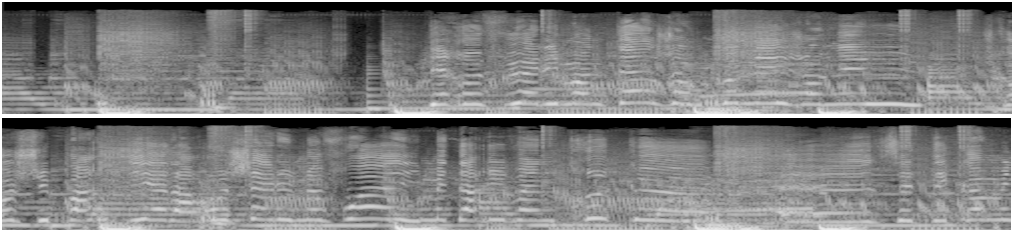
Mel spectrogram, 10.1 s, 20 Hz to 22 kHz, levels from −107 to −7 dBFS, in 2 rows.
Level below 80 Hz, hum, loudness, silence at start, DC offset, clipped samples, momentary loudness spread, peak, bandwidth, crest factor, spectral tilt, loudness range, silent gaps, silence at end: -28 dBFS; none; -26 LUFS; 0 s; under 0.1%; under 0.1%; 8 LU; -10 dBFS; 16.5 kHz; 14 dB; -4 dB/octave; 2 LU; none; 0 s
